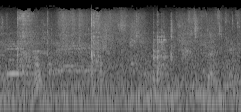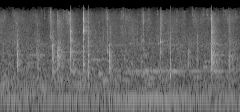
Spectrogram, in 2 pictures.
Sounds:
Speech, Music, inside a small room

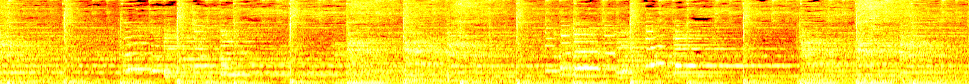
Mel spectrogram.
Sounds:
Music

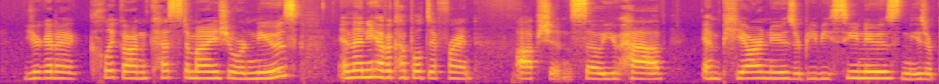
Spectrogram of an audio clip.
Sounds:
Speech

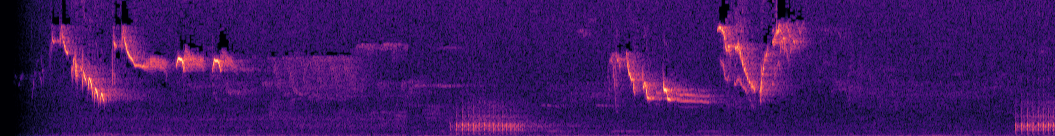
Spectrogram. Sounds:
Bird vocalization

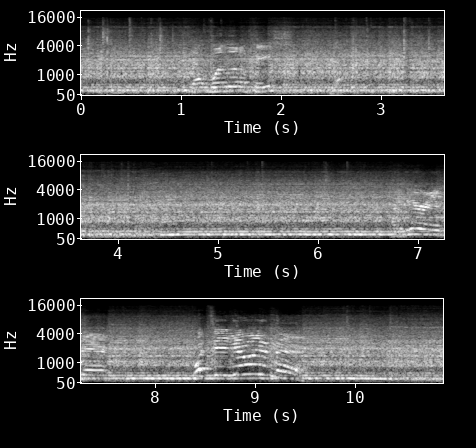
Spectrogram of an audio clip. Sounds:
Blender

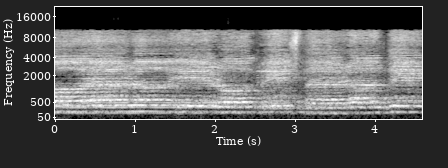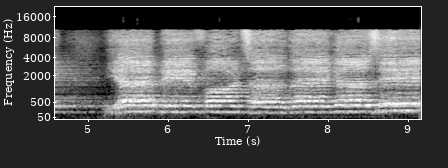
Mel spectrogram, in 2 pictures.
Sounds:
Mantra

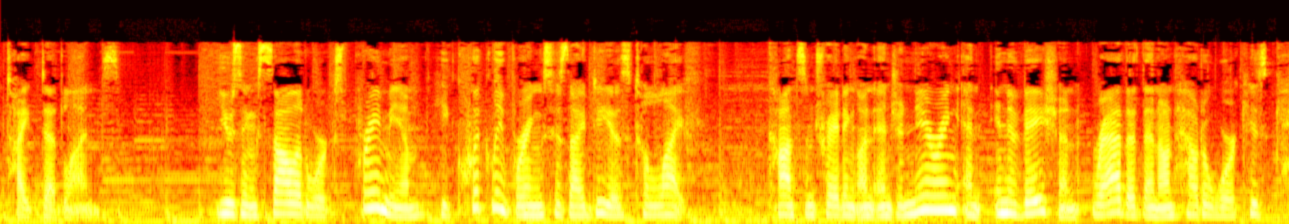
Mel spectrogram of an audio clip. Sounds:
Speech, Music

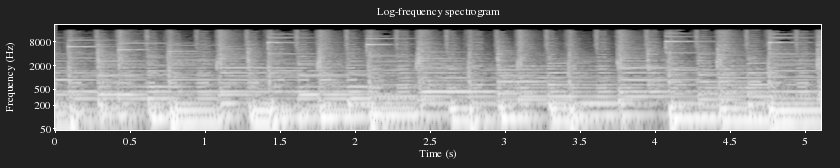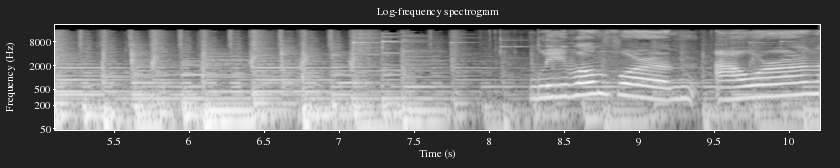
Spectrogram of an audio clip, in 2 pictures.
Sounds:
Speech, Music

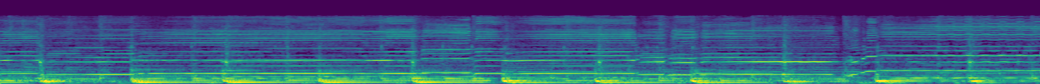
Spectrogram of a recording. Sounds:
playing harmonica

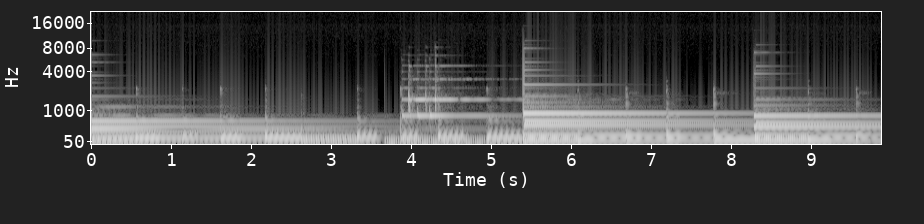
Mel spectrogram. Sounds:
Music

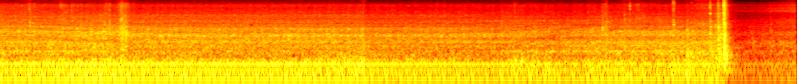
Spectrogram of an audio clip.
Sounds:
Heavy engine (low frequency), Vehicle, Bus, outside, urban or man-made

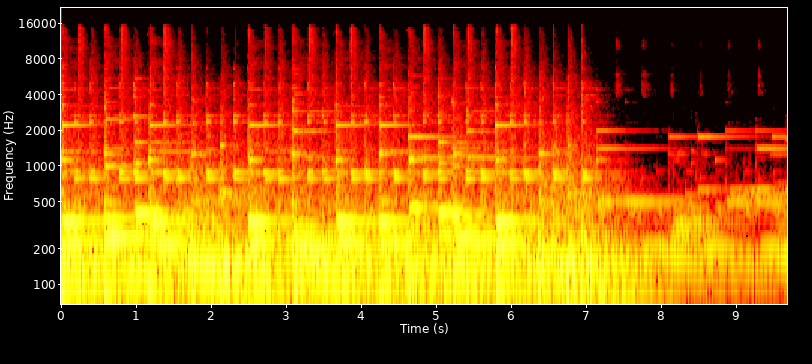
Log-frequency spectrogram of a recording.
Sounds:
Vibraphone, Marimba, Music

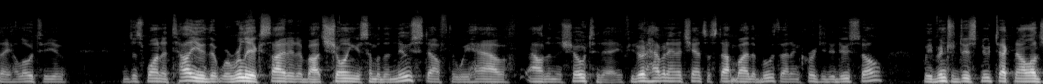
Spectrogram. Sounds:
Speech

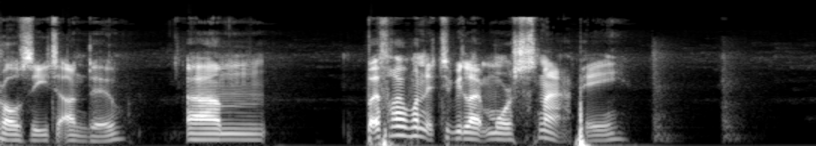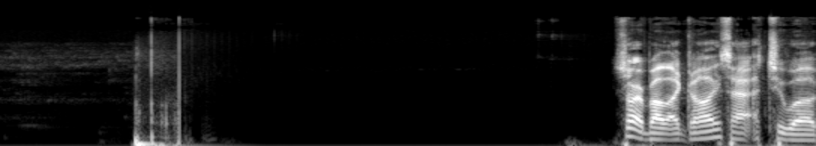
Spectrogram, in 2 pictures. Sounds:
Speech

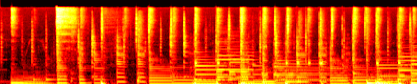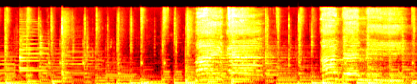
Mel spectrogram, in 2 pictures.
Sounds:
Music of Africa, Music

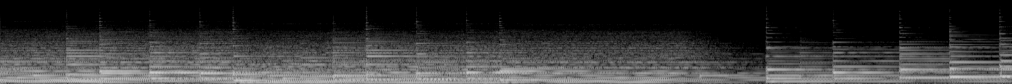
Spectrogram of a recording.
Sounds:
Music

